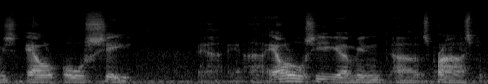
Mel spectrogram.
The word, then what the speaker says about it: Loc: First name is L-O-C. L-O-C means pronounced Loc.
